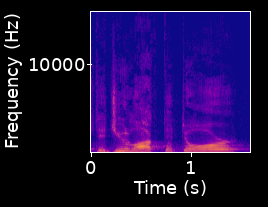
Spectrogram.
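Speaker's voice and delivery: high, loud incredulous question; mock alarm. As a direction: imitate a panicked man shrieking a question. Imitating the alarmed stranger's question.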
